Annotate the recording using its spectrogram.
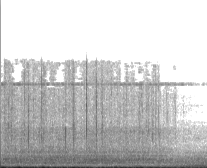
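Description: Fire sound effect: a rush of flame noise with crackles over a deep low rumble, the hiss dying away near the end.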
